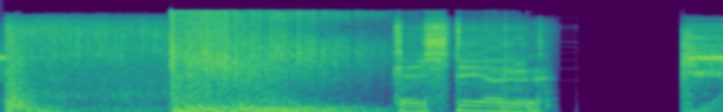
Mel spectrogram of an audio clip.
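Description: A fiery blast bursts with a roar.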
